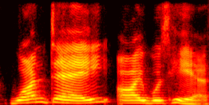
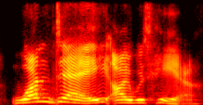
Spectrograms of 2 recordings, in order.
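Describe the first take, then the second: First: "One day I was here" in five slow beats; syllable by syllable. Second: Slow, measured haiku line; reciting a poem. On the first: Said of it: "that's five syllables". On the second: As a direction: read it out slowly as verse. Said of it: "it says". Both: Shown as a demonstration.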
